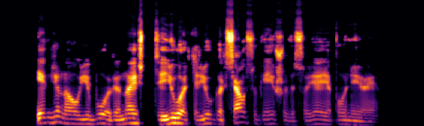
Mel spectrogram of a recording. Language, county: Lithuanian, Panevėžys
